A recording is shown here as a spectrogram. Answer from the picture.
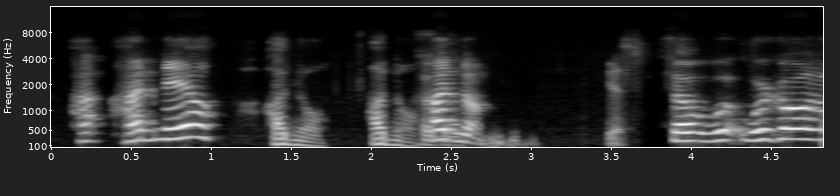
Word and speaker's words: Hudnall: teamed up with writer, how do you pronounce Hudnall? Hudnall.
